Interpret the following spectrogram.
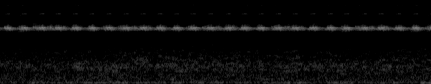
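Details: Crickets chirping at night in Walnut, California, a bright sustained trill beating in a rapid, steady rhythm of about three to four pulses a second against near silence.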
